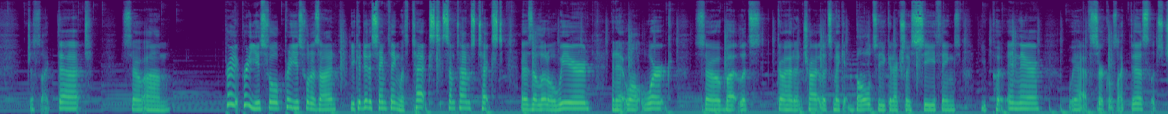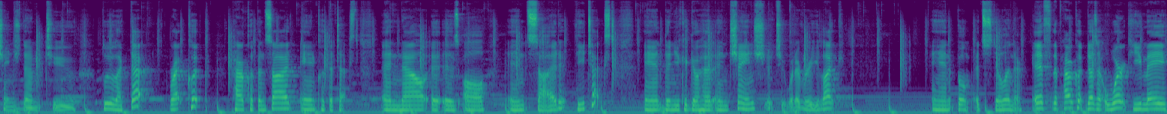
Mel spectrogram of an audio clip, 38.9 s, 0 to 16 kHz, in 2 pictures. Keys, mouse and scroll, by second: 0.1 click, 1.2 click, 1.4 click, 1.5 click, 2.7 click, 4.4 click, 4.7 click, 5.0 click, 8.0 click, 8.4 click, 9.3-10.7 typing, 11.1 click, 12.0 click, 13.0 click, 13.9 click, 17.2 click, 18.8 click, 19.4 shift+click, 19.7 shift+click, 20.5 click, 21.8 right click, 23.5 click, 31.4-32.8 typing.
